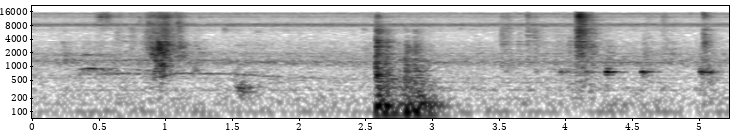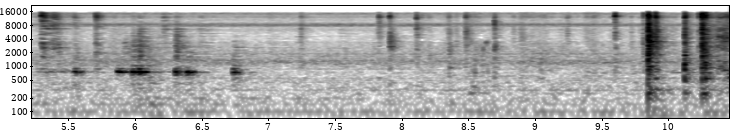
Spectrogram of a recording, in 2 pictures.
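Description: Sparse knocks and clicks of kitchen utensils at a wok. A dull thump comes about two and a half seconds in, then light clicks and short pings. Near the end there is a cluster of sharp clicks as a perforated metal skimmer is brought to the aluminium wok.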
